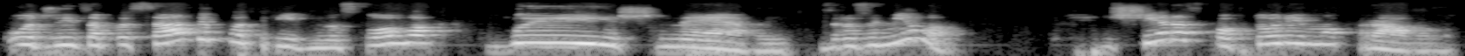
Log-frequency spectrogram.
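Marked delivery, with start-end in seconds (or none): 2.4-4.0 вишневий slowly, with a distinct «и»; clear Y spelling. Shown as a demonstration. Teacher gives pupils the spelling, slow вишневий with clear «и». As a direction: draw out вишневий, first vowel clearly «и». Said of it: "в наголошеному складі буква".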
